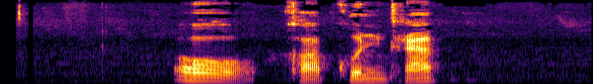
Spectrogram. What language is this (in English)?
Thai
